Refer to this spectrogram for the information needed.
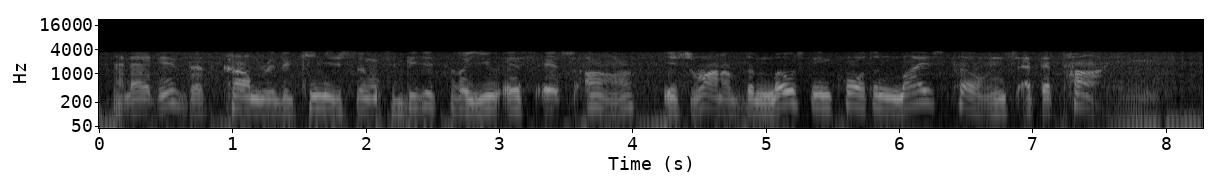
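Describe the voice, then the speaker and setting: With noticeable background noise behind him, a man at a medium pitch speaks with hardly any pauses and ordinary pitch variation. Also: moderate pace. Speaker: shortwave radio news announcer. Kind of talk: state radio news broadcast. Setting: shortwave AM radio broadcast.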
